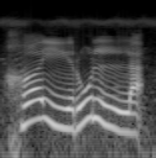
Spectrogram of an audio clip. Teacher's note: Cara bacanya dimasukkan tanwinnya, jadi nggak dibaca lagi tanwin, tapi masukkan ke huruf lam tanpa berdengung. Jadi tidak berdengung, cukup ditekan aja, jangan ditahan. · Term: idgham bila gunnah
